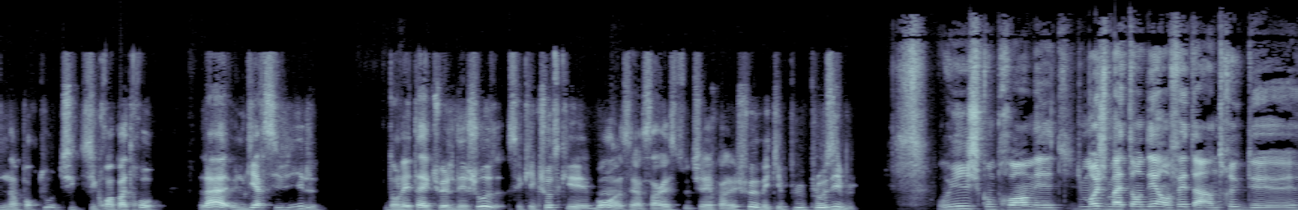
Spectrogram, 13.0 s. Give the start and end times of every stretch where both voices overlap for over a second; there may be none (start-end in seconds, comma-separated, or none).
none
